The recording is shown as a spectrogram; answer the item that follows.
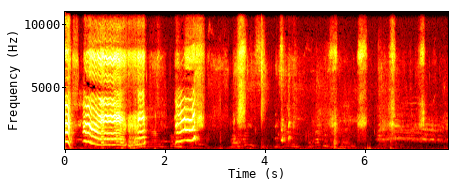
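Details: Eight-week-old pug puppy named Marley whining as it attempts to clamber onto a sofa: a long, loud, drawn-out falling whine, then a shorter second one, followed by softer scuffling and low background sounds.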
